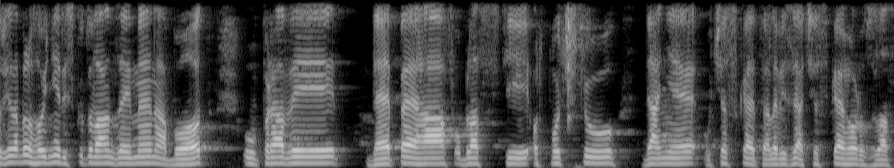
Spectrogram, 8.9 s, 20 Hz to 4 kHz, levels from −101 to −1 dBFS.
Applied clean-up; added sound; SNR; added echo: classical method log-MMSE.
